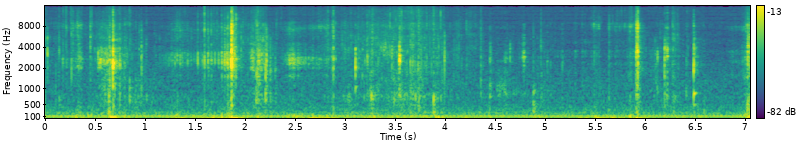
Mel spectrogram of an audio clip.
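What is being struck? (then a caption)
Bar of dry soap. A white oval bar of dry soap, held in a hand with long nails, is carved and scraped with a metal blade, shaving off white flakes. Soft, continuous crinkly scraping is broken by a few sharp, bright cuts that crackle and die away almost at once, all over a steady low hum.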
